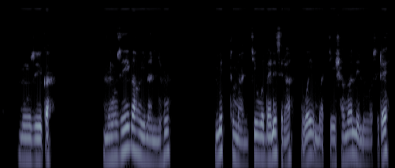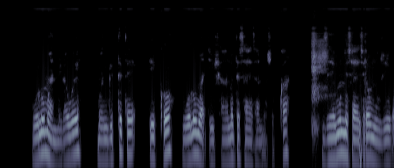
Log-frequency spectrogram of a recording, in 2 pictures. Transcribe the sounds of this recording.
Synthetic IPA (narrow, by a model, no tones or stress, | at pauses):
muːziːkʼɐ | muːziːkʼɐhɔjɪnɐnːɪɦʊ | mɪt̪ːʊmɐnt͡ʃːɪwɔd̪ɐnɪsɪɾɐwɔjmɐ̰t͡ʃʼːiːʃɐmɐnːɪnoːsɪɾɛ | wɔlʊmɐnːɪɾɐwɔj | mɐŋɡɪt̪ːɛt̪ɛ | ɪkʰːɔ | wɔlʊmɐ̰t͡ʃʼːiːʃaːnɔt̪ɛsɐjsɐnːɔsʊkːɐ | ze̞ːmʊnːɛsɐjsɪɾɔmuːziːkʼɐ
